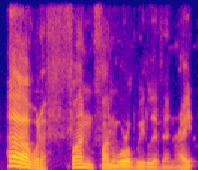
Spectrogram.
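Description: A man's voice: lowish voice, big pitch swings, slow pace, a little mellow, no echo, clean studio sound. A man chatting casually as a talk show co-host, with a joking, wry manner. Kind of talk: casual chat.

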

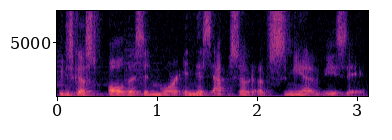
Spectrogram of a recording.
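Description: A man hosting a podcast, introducing the episode and asking guests questions in a brisk, upbeat way. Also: lowish voice, level tone, creaky, darkish tone, faint music behind. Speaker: podcast host.

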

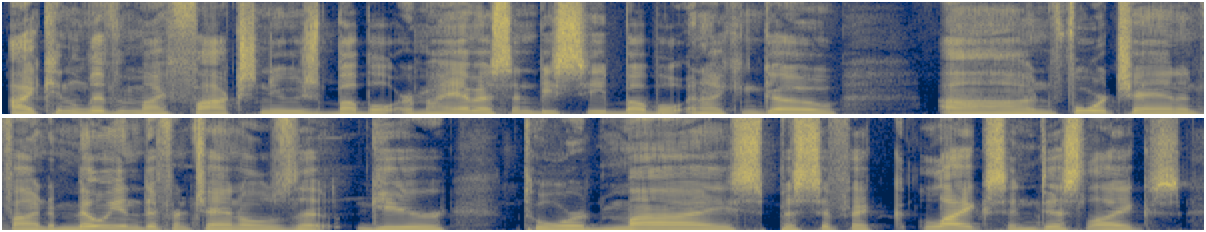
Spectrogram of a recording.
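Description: A man's voice: high-pitched, fairly even intonation, normal speed, a little mellow, no echo, studio quality. A man co-hosting a casual podcast, playful and riffing with jokes between points.

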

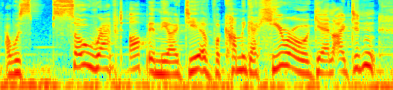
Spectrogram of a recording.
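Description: A woman's voice: mid-range voice, animated, fairly quick, fairly bright tone, soft background music, lightly acted. An actress playing a resolute, guarded woman who leads a sci-fi crew, terse and practical in an audio drama. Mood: remorseful.

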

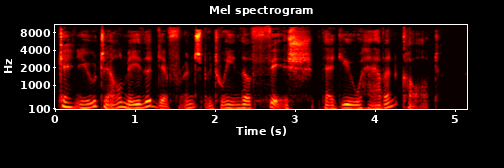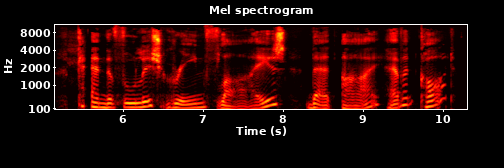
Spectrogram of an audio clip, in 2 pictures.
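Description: A wise old frog, voiced by a storybook reader, mild and unhurried, drawing the listener along with calm questions. The voice sits somewhat above the reader's own and moves slowly. Gravelly and close, with a dry sound. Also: mid-range voice, dry recording, heavily acted.

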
